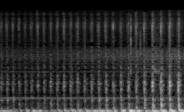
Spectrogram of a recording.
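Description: A prize wheel spinning at a game-style prize draw for store gift cards, giving a fast, even train of sharp clicks over a low steady rumble, with no voices.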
